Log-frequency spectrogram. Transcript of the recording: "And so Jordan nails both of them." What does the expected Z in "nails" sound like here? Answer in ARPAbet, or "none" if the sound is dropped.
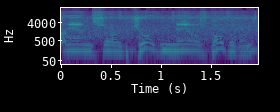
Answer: Z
